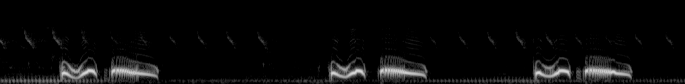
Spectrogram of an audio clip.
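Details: Spotted dove kept as a trapping decoy, cooing in rising-falling, wavering double phrases about every two and a half seconds, while thin high chirps from other birds tick steadily behind and a low hum runs underneath.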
